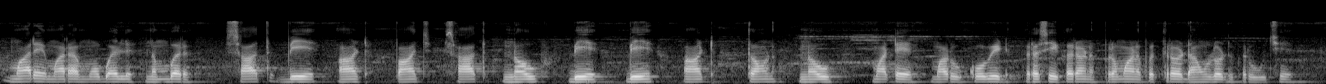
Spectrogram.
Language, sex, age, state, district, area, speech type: Gujarati, male, 18-30, Gujarat, Ahmedabad, urban, read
